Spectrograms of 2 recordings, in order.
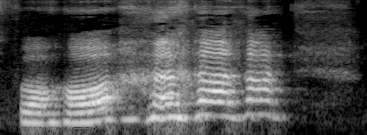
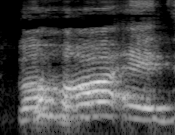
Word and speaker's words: Forró: Forró. Forró, this is one of the words that you pronounce it with like an H.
